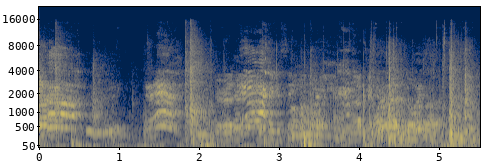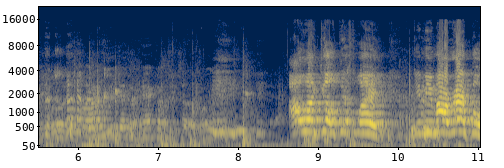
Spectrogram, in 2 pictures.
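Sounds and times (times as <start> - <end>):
indistinct voices in a room: 0.0 - 11.0.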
